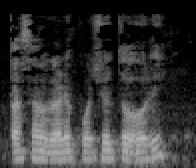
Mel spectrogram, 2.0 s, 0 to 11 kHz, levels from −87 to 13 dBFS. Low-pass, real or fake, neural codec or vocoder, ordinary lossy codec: 9.9 kHz; fake; vocoder, 44.1 kHz, 128 mel bands every 256 samples, BigVGAN v2; MP3, 32 kbps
